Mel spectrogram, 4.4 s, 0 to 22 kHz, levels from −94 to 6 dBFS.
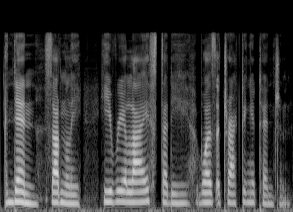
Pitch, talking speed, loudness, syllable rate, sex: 180 Hz, 135 wpm, -20 LUFS, 4.5 syllables/s, female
